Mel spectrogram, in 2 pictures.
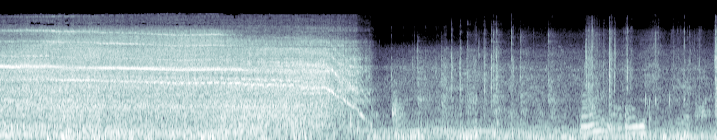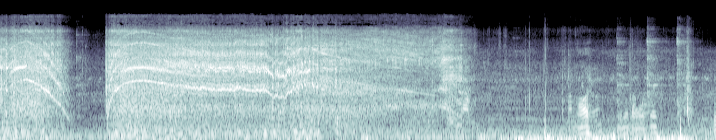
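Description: A power drill bores holes into iron strap for an old-style iron clamp fitting, grinding in long loud bursts with brief pauses between passes, the motor whining up and down near the microphone.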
